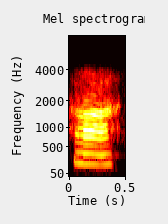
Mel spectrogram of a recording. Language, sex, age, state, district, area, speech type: Kannada, male, 18-30, Karnataka, Shimoga, rural, conversation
